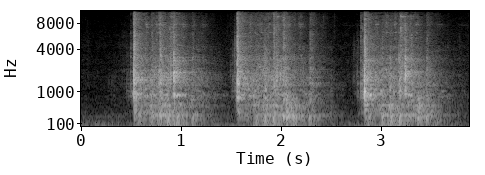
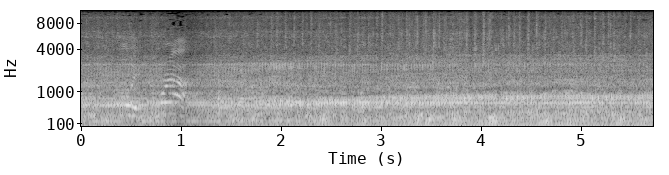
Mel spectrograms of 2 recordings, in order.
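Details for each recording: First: 1994 Mercury 5hp longshaft single-cylinder two-stroke outboard, ran 5-7 years ago, on full choke with throttle mid-position: fires in three roughly one-second sputtering bursts, dying between, with smoke; rough rich running on full choke, cause suspected. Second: 1994 Mercury 5hp longshaft single-cylinder two-stroke outboard, said to have last run 5-7 years ago, first start with the plug back in, smoking, choke being backed to half: steady, even two-stroke buzz at constant idle, no misses or surging; running smoothly.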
